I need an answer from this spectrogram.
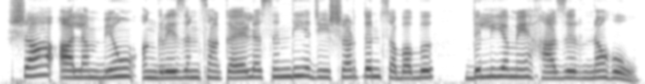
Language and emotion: Sindhi, neutral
